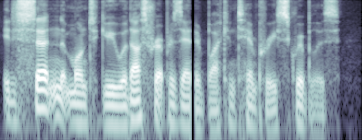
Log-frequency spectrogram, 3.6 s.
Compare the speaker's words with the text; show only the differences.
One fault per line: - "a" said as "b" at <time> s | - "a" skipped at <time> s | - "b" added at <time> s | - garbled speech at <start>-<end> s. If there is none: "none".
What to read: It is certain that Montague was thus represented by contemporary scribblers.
- "was" said as "were" at 1.2 s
